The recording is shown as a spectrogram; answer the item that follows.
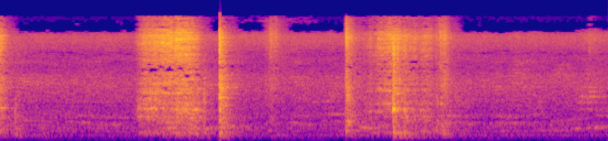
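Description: A large ceramic serving plate handled on a stove top. There is a short scrape about a second and a half in, then a few sharp knocks, the loudest about four seconds in.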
